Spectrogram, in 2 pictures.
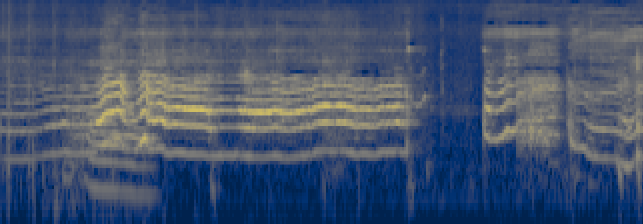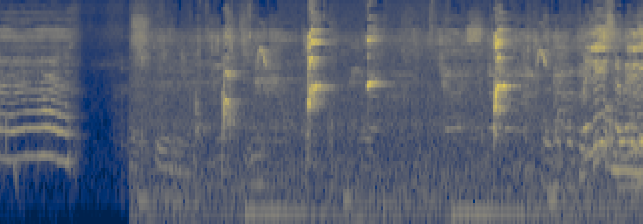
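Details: Jealous dog wanting attention gives a drawn-out, tonal howling whine that wavers and bends in pitch for about four seconds. Shorter sliding whines follow, then scattered clicks and background noise.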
